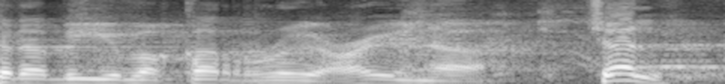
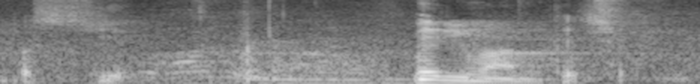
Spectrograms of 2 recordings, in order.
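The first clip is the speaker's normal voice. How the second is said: soft low repeat; 5 semitones lower, 9 dB quieter than usual. A narrator's reading. Quieter repeat.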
